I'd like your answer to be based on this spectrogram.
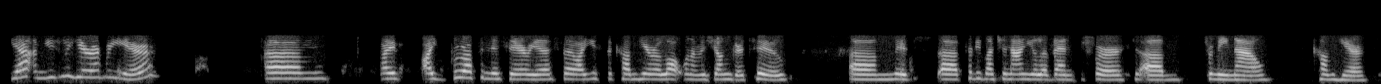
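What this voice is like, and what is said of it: English accent with Canadian traces. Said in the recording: “your English accent cuts in and out ... a little bit of Canadian comes through”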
